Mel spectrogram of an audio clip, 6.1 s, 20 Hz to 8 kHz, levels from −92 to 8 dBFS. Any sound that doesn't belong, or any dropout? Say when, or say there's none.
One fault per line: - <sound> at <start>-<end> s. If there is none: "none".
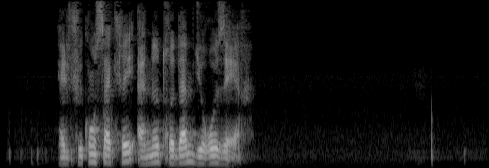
none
